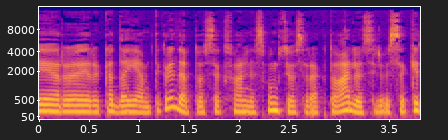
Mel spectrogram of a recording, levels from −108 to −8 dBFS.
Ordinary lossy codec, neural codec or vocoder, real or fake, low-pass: MP3, 64 kbps; vocoder, 48 kHz, 128 mel bands, Vocos; fake; 14.4 kHz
